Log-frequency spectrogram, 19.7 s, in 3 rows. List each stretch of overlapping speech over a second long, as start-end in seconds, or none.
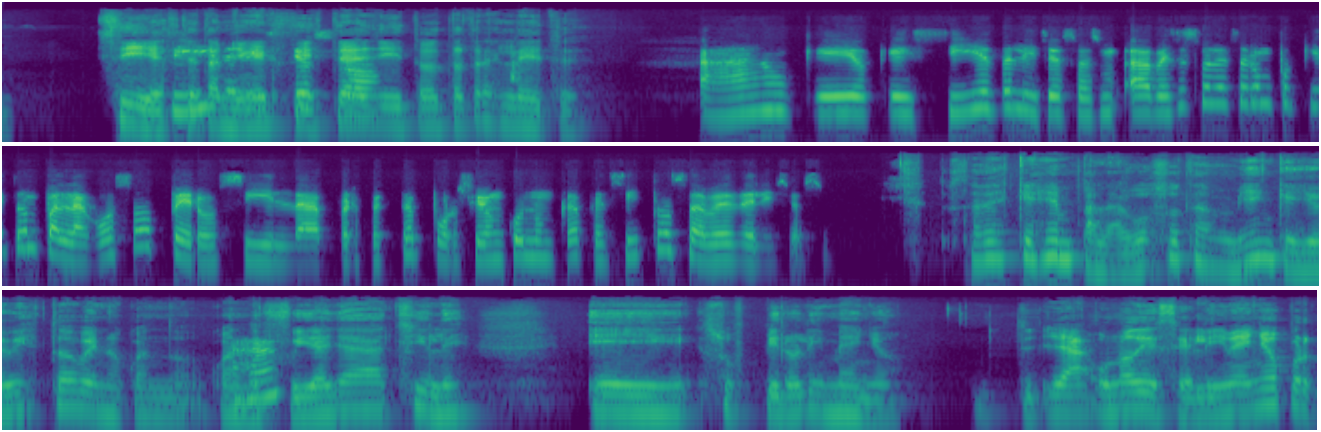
0.6-1.9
